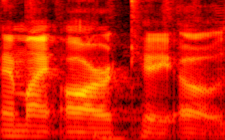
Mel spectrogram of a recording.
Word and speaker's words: Mirko: yes it's yeah Mirko that I mean that's how it's spelt even by you know the like and everything that I've seen it's just mi RKO so I'm saying Mirko not medical but yeah oh man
